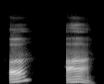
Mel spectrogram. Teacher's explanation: आ का उच्चारण स्थल है? उत्तर है कंठ यानी गला।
